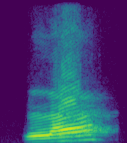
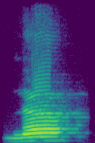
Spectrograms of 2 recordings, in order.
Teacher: Ini bedanya, kalau lam sedikit ke gigi, sedangkan na di gusinya. Na, la, ra ke belakang.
